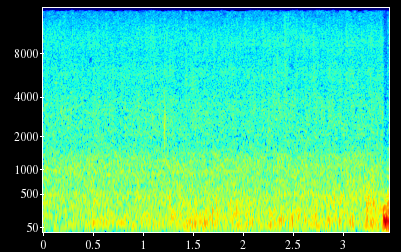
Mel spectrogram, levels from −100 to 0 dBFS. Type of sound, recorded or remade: remade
